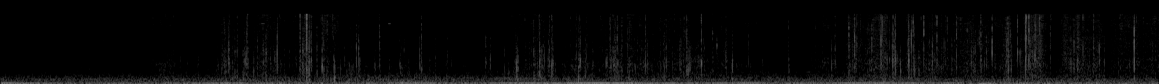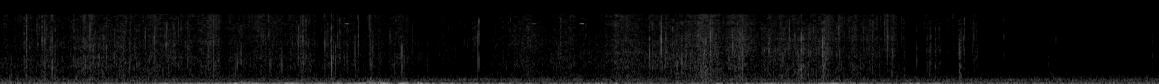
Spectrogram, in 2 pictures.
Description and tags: plastic wrapper paper crumple
a kitkat wrapper or something being rustled
crumpling, rustling, wrapper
